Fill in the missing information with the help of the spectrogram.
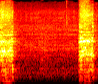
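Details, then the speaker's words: Coughing from a sick household pet (dog or cat, not specified) that is not feeling well and later hides under the bed. "iies you hear that coughing I sick come here eyes come on say hi I'm cing I'm a sick"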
